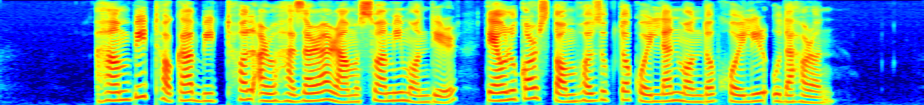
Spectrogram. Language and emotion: Assamese, neutral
